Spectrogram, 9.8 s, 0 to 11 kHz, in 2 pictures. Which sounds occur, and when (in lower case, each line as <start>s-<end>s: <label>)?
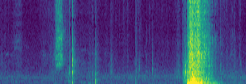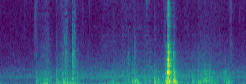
0.0s-0.2s: chirp
0.0s-9.8s: wind
1.0s-1.3s: human voice
3.6s-4.4s: thunk
4.4s-9.8s: motor vehicle (road)
4.5s-4.8s: walk
8.2s-8.5s: generic impact sounds
8.7s-9.6s: surface contact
